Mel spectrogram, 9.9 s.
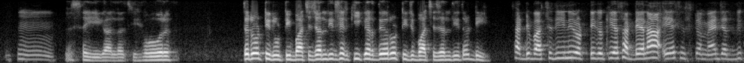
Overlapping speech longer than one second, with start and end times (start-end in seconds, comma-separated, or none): none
